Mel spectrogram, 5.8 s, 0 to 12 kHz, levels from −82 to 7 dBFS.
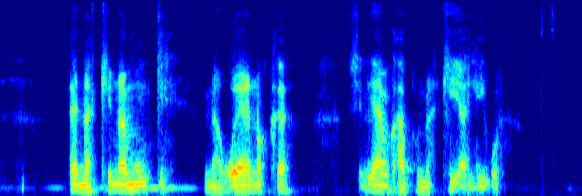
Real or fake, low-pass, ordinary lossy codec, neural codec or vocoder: fake; 10.8 kHz; Opus, 16 kbps; codec, 24 kHz, 1.5 kbps, HILCodec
